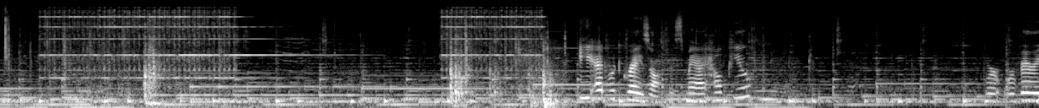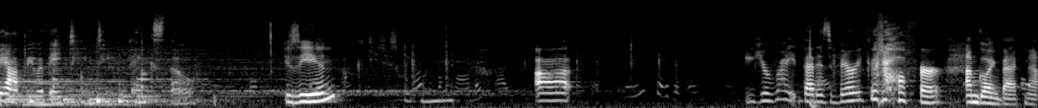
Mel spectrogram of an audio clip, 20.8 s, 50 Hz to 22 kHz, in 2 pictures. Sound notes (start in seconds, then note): 0.8 rings; 14.7 whispering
